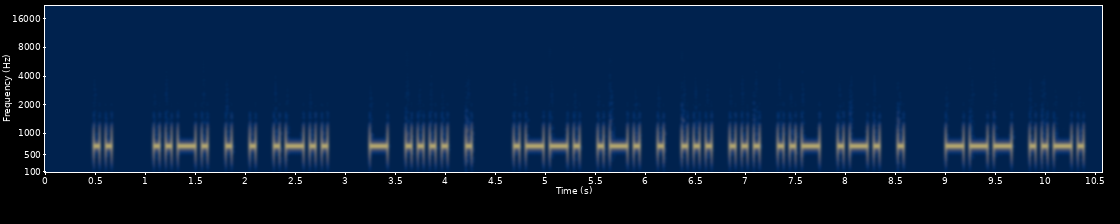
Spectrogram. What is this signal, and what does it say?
Morse code, heard as a keyed tone, about 20 wpm, 700 Hz. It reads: I FEEL THE PRESSURE OF
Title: Sentences from Top 1000 Words - Review Part 6 - 20wpm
